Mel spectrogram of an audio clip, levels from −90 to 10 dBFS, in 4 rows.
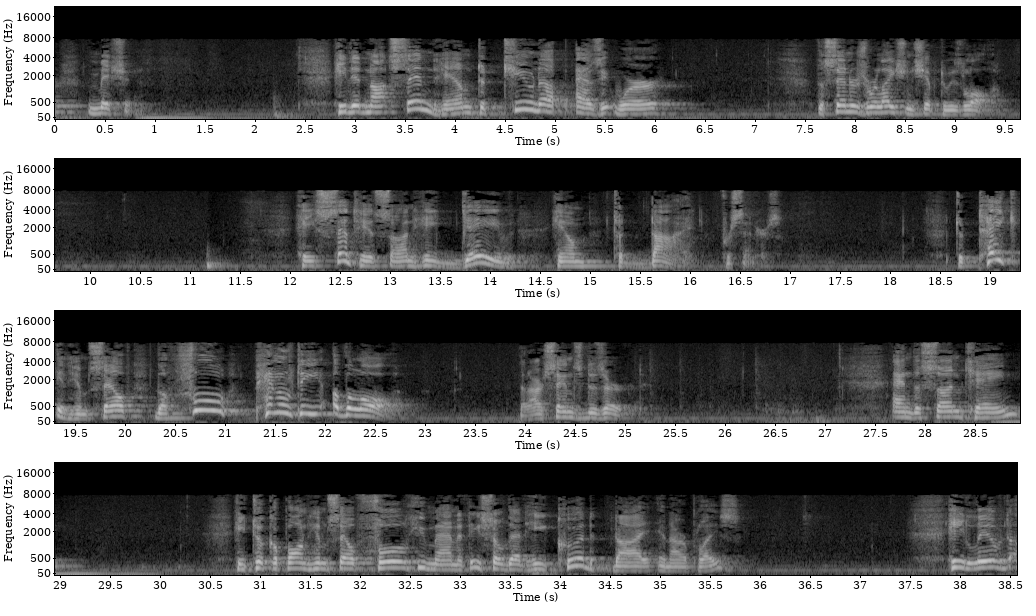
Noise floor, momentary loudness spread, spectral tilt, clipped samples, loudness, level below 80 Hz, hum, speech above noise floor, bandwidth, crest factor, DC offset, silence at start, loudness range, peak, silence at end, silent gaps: -54 dBFS; 18 LU; -4 dB/octave; under 0.1%; -25 LUFS; -52 dBFS; none; 29 dB; 8 kHz; 22 dB; under 0.1%; 0 s; 7 LU; -6 dBFS; 0 s; none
